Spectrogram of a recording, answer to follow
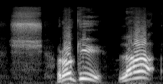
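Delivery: high, loud no; sharp shout. Real, not acted. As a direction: stop the dog cold. Stopping the dog loudly. (زعقة عالية)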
